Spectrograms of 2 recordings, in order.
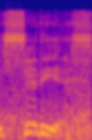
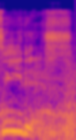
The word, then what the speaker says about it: Cetus: So be looking forward to the Sidious. Actually, it's pronounced Cetus.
